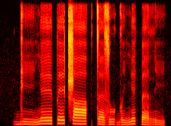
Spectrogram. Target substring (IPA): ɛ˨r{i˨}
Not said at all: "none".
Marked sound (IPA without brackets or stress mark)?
i˨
